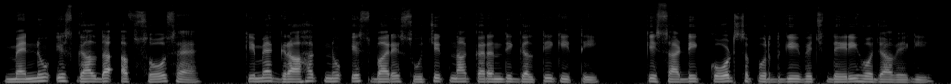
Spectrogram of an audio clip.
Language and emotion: Punjabi, sad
